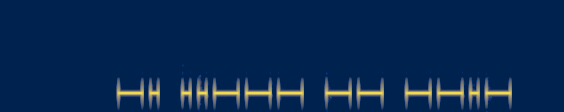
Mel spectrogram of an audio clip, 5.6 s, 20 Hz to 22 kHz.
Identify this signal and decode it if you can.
Morse code, heard as a keyed tone, about 15 wpm, 700 Hz. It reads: N2MQ
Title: USA Call Signs - 4 Characters - Repeated 3x - 15wpm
